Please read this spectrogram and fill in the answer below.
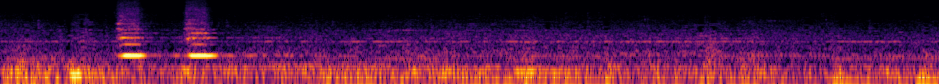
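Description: Vintage wooden Sóller electric tram passing and giving two short toots of its horn, under half a second apart, about half a second in. A steady hum from the moving tram runs underneath.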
